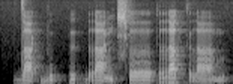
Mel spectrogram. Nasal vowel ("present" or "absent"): absent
